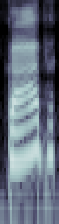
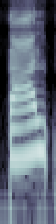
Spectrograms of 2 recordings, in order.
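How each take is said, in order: First: The word is said with no L sound. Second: The word is said with an L sound. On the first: The speaker calls it right. "काफ के बजाय" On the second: The speaker calls it wrong. "काल्फ मत पढ़ना"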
